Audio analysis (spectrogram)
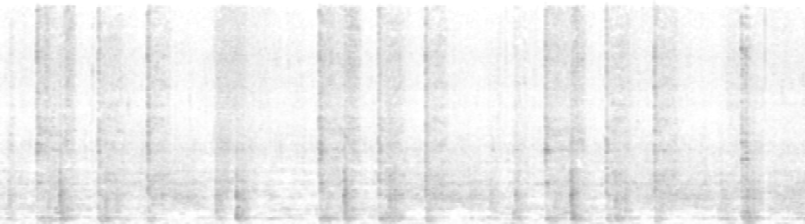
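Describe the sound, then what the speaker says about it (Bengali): Poppy seed spice paste (posto) being sautéed in a pan, with repeated scraping strokes of a spatula against the metal over a soft steady sizzle, close and without any voices. "মশলাটাকে একটু ভালো করে কষাবো একদম"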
